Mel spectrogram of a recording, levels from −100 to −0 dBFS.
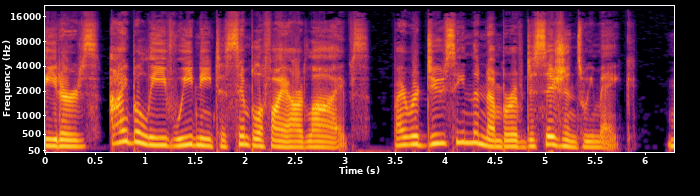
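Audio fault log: Throughout: hard clipping. Speech peaks driven about 5 dB past the ceiling are cut flat on roughly one percent of samples, adding crackle on loud syllables.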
